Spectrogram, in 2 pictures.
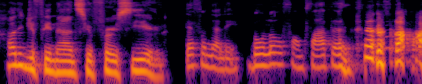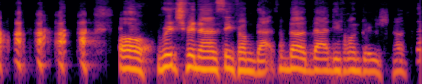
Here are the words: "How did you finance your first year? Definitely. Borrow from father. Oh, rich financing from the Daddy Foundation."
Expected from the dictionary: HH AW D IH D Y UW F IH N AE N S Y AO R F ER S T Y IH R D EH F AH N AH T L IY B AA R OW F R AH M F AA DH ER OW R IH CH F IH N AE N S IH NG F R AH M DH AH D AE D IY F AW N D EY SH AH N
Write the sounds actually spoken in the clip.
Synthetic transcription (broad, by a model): HH AW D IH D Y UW F IH N AE N S Y AO R F ER S T Y IH R D EH F AH N AH T L IY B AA L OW F R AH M F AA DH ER OW R IH CH F IH N AE N S IH NG F R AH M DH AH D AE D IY F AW N D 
